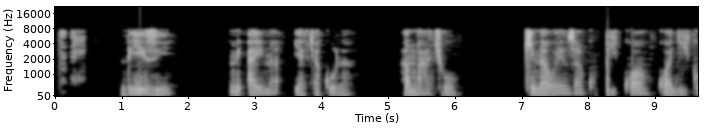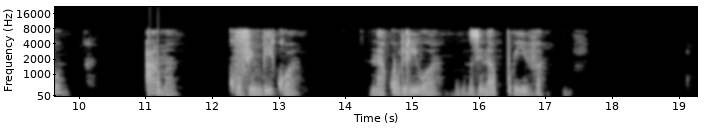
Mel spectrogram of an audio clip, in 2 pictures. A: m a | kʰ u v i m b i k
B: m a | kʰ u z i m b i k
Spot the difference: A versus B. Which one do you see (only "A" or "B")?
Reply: A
